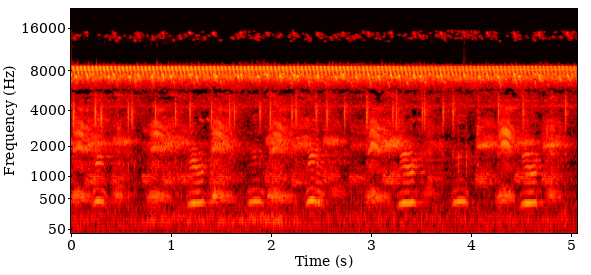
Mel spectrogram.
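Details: Indian frogs calling at night around nine o'clock during light drizzle: short, throaty croaking notes repeated about twice a second, with a steady high insect whine running behind them.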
